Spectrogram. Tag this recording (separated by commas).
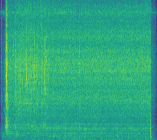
Liquid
